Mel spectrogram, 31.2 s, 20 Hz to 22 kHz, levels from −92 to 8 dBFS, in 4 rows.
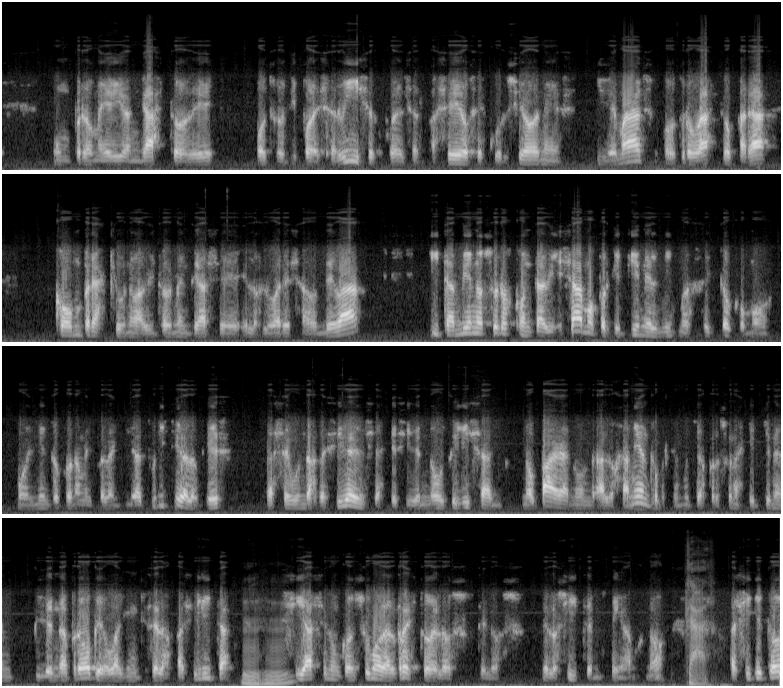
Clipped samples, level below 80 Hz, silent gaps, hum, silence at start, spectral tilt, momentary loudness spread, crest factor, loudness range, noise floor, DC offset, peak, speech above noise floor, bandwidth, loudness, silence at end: under 0.1%; -52 dBFS; none; none; 0.55 s; -4.5 dB/octave; 15 LU; 18 dB; 5 LU; -53 dBFS; under 0.1%; 0 dBFS; 35 dB; 9 kHz; -19 LUFS; 0 s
